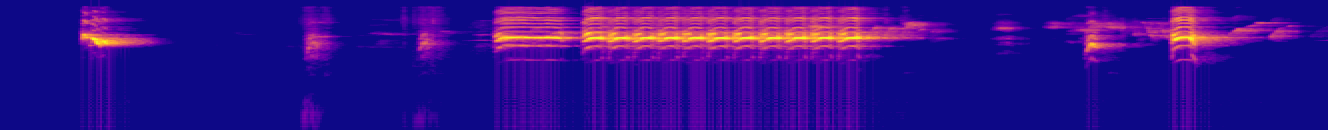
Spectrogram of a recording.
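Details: Phone recording of an actively singing grey-cheeked bulbul, used to tutor cage birds. Isolated sharp notes give way to a two-second burst of rapid, rich repeated notes, followed by scattered slurred calls and an upswept note.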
